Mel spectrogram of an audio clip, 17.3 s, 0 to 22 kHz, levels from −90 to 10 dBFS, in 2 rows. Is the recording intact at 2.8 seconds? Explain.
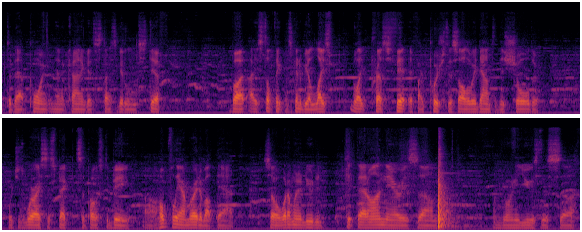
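Yes, the audio is intact at 2.8 seconds, with no dropout, click, distortion or other fault at that moment.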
